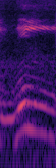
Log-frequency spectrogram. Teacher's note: If you do lul, you cover, there is ghunna. You're gonna sound very nasal.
